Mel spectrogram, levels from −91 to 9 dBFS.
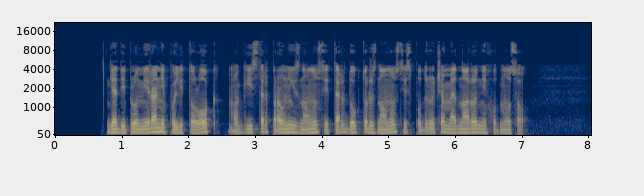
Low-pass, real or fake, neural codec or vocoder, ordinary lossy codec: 19.8 kHz; fake; vocoder, 44.1 kHz, 128 mel bands, Pupu-Vocoder; MP3, 48 kbps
